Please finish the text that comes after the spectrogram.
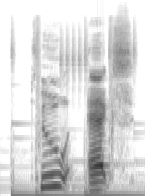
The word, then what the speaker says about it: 2XKO: The reply was 2XKO. So it is X. Okay. So not 2 times, it's 2XKO.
